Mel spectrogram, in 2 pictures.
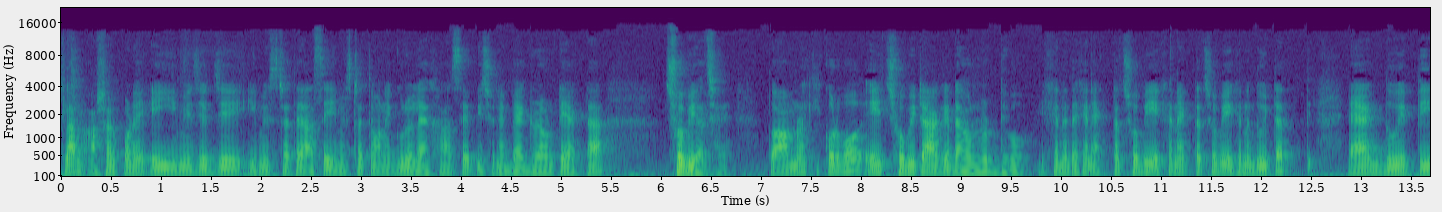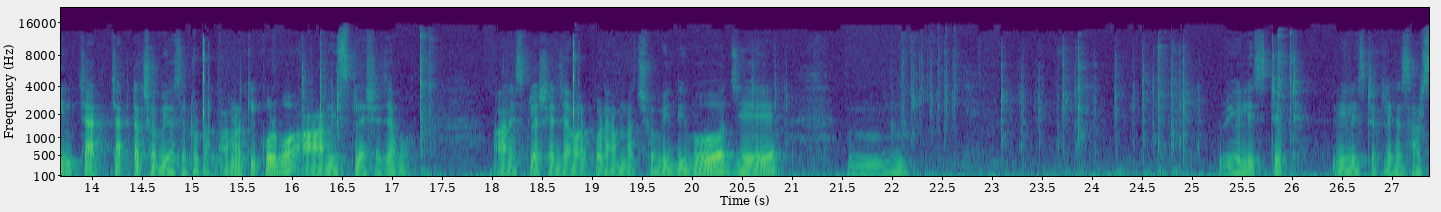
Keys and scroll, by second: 16.0-16.9 typing, 17.2 Return, 19.4-25.4 typing, 25.8 Return.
